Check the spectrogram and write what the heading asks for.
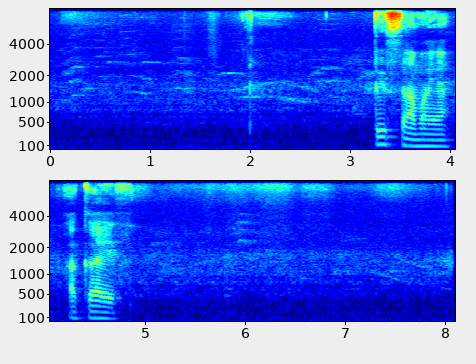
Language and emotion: Russian, neutral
